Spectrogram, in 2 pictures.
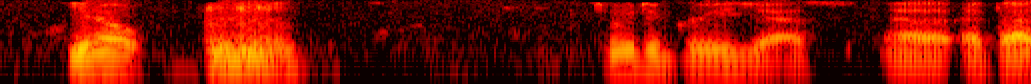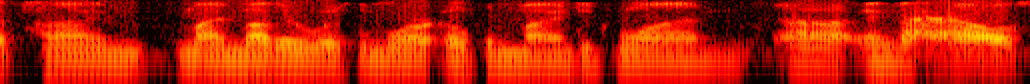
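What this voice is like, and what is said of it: Raspy, hoarse voice. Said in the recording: “my voice is so raspy right now. I'm getting over a little bit of being under the weather.”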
